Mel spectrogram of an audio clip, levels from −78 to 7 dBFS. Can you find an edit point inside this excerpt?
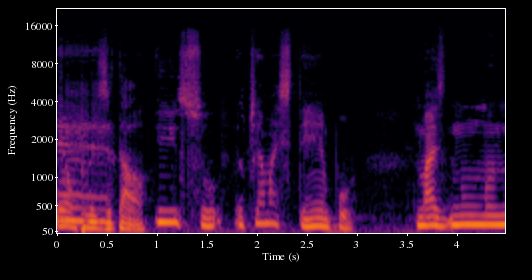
yes; 2 cuts; at 1.6 s, 3.5 s

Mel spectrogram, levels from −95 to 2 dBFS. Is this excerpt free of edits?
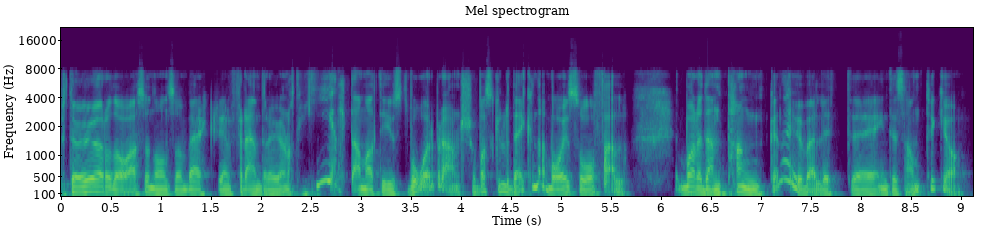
no; 1 cut; at 1.3 s

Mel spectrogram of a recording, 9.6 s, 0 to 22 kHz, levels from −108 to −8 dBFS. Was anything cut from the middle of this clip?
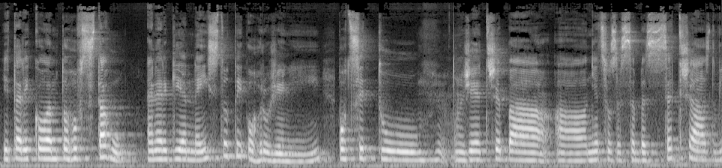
yes; 1 cut; at 4.5 s

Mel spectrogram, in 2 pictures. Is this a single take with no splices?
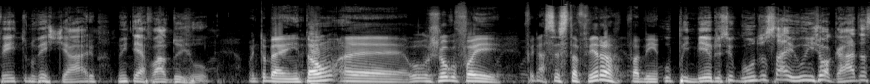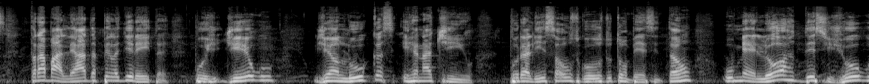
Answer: no; 1 cut; at 6.5 s

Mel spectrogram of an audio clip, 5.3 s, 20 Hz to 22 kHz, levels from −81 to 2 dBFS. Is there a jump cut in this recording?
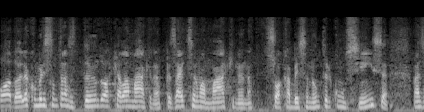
no; 0 cuts

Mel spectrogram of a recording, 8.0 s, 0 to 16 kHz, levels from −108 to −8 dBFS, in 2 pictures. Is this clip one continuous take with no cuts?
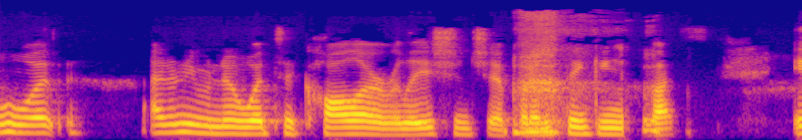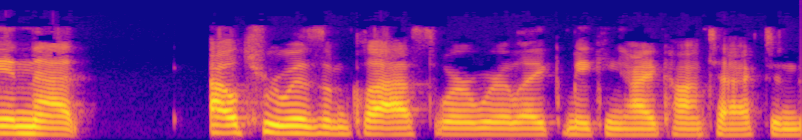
yes; 0 cuts

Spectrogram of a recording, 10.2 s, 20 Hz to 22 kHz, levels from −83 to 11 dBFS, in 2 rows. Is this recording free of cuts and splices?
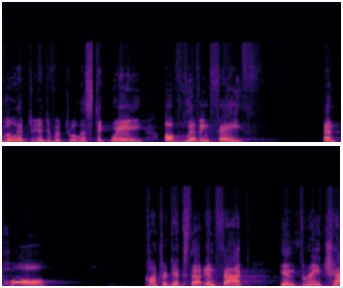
yes; 0 cuts

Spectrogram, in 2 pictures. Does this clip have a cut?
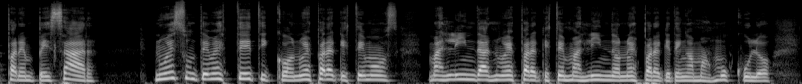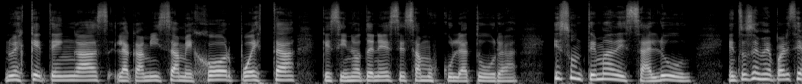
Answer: yes; 1 cut; at 1.4 s

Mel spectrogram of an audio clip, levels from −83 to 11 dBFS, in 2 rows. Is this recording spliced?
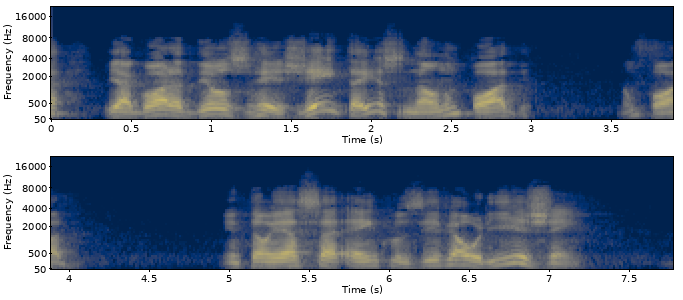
no; 0 cuts

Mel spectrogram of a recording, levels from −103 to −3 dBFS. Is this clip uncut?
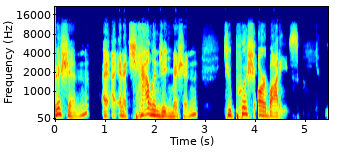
yes; 0 cuts

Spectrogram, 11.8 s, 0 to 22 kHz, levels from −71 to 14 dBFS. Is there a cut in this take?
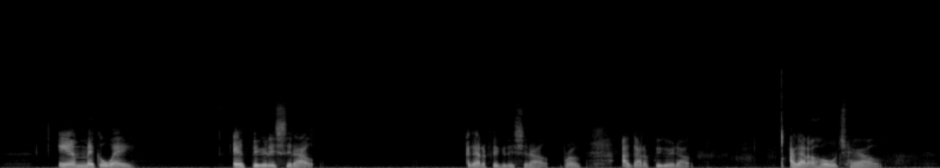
no; 0 cuts

